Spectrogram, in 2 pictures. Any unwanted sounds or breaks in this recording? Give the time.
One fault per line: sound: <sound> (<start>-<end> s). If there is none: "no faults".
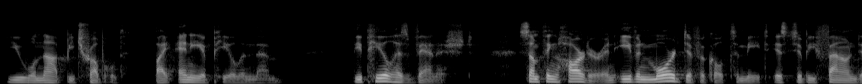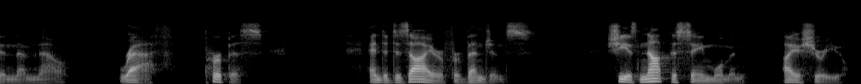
no faults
